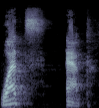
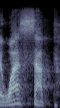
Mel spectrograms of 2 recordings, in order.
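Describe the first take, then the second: First: "WhatsApp" split as "whats-app" with clear ts; careful model "WhatsApp", two distinct parts; correct pronunciation demo. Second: "WhatsApp" run together as "wasap", no t; wrong pronunciation demo. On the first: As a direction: say "WhatsApp" in English, sounding the t. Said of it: "No se dice WhatsApp, no". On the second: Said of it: "No se dice WhatsApp". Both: Shown as a demonstration.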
